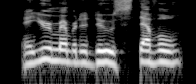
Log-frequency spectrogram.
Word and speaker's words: Streveler: And you remember the dude, Stevel. How you say his name? Rob G. Streveler?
